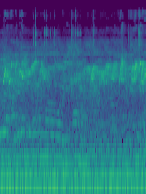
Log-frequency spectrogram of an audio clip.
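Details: Red-whiskered bulbuls, a group singing in competition at a regular contest session crowded with enthusiasts: dense overlapping bright chirps and warbled phrases, rapid and unbroken, over a steady low rumble of crowd noise.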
